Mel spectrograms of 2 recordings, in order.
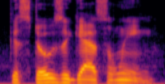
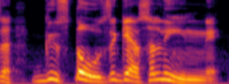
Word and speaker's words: Gustosa Gasoline: So anyway, over in Italy, you have become well known for your popular gas station chain, Gustosa Gasoline. I am pronouncing that right, aren't I? No, it's Gustosa Gasoline.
